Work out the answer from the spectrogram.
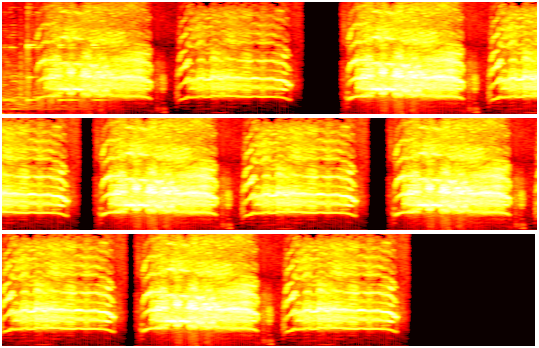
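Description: Rabbit squeaking: five pairs of high, raspy squeaks, each about a second long, the second of each pair softer than the first, stopping about a second before the end.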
